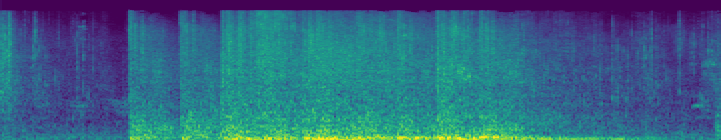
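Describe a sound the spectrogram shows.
Grenades explode with a loud boom.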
